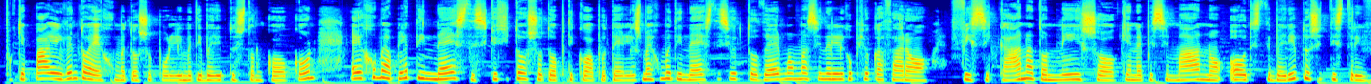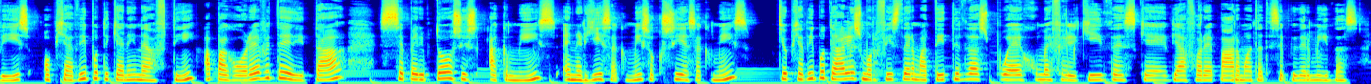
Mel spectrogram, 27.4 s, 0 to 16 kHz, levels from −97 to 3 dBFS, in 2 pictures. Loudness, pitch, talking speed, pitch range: -24 LUFS, 215 Hz, 160 wpm, 195-240 Hz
